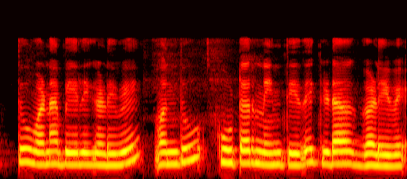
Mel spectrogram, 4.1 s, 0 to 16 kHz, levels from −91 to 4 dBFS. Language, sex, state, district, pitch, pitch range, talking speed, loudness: Kannada, female, Karnataka, Chamarajanagar, 220 Hz, 210-235 Hz, 105 wpm, -24 LUFS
